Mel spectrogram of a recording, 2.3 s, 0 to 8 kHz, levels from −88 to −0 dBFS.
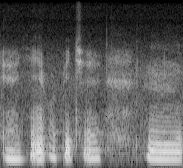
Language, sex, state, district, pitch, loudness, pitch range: Hindi, male, Uttar Pradesh, Muzaffarnagar, 110 Hz, -19 LUFS, 100-115 Hz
